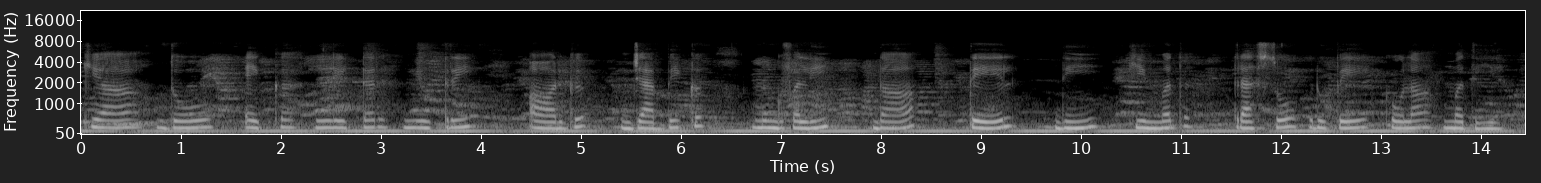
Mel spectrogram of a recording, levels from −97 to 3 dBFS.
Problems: background sounds at intervals, echo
